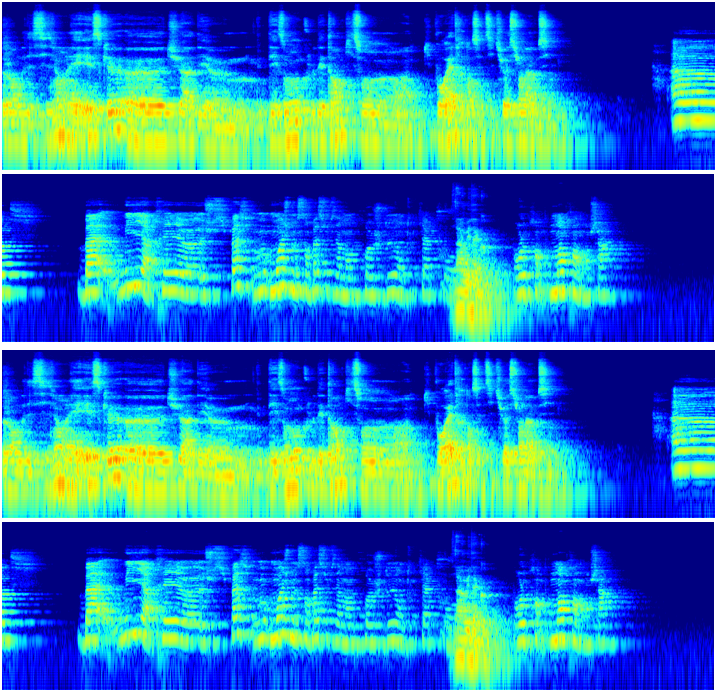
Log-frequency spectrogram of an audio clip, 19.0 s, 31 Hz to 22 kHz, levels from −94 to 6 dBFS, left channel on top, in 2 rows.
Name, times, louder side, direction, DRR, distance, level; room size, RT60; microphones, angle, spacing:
voice 1, 0.0-5.5 5.8-7.4 15.4-16.0, right 1 dB, 10° right, -7 dB, 3.3 m, -27 dB
voice 2, 8.7-9.9 10.5-17.6, left 1 dB, 20° left, -7 dB, 2.8 m, -36 dB
16.5 x 7.8 x 2.9 m, 0.93 s
head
